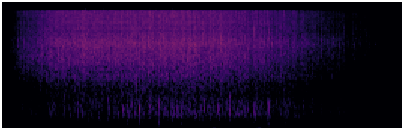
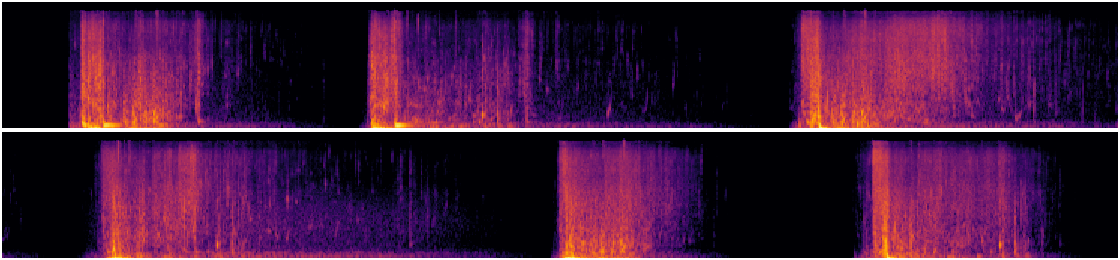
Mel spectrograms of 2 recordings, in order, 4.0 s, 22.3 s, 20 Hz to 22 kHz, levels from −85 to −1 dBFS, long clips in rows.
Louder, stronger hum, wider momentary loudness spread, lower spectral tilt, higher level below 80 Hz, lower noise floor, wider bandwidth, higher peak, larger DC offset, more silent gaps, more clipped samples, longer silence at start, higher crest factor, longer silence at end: second, -42 LUFS vs -23 LUFS; neither; second, 15 LU vs 24 LU; second, 5 dB/octave vs -4 dB/octave; second, under -90 dBFS vs -26 dBFS; second, -71 dBFS vs -81 dBFS; about the same, 17 kHz vs 16.5 kHz; second, -24 dBFS vs 0 dBFS; neither; second, none vs 3.42-3.54 s, 7.76-7.85 s, 11.75-11.89 s, 16.52-16.61 s, 18.55-19.64 s; neither; second, 0.1 s vs 0.75 s; about the same, 22 dB vs 22 dB; second, 0.3 s vs 0.9 s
